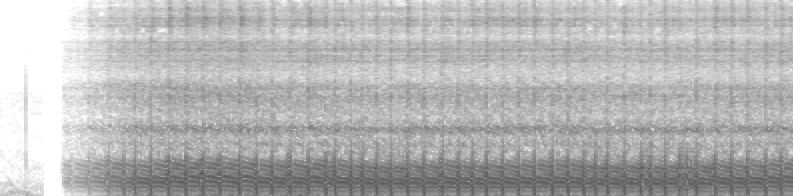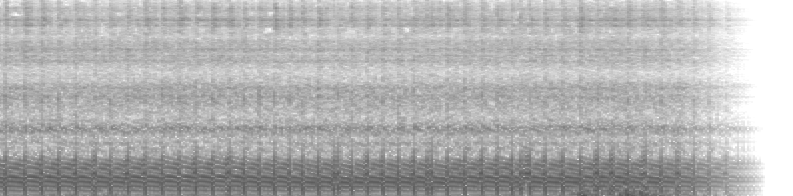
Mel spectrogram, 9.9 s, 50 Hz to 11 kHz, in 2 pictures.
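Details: Husqvarna 285 two-stroke chainsaw, previously starting then idling and stalling, after a seal replacement: fires and holds a steady, even high-pitched buzz with no misses or surging; running normally.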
